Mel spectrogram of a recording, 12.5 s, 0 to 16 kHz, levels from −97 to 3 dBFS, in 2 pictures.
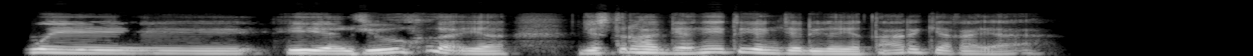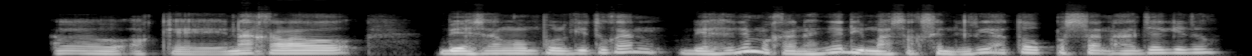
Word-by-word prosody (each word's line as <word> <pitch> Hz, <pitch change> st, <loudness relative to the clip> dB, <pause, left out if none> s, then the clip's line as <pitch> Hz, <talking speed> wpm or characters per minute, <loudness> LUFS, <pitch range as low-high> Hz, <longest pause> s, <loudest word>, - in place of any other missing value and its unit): Weh 140 Hz, -6 st, 0 dB, 0.2 s
iya 145 Hz, -2 st, +9 dB, 0.2 s
juga 180 Hz, -, +4 dB, 0.2 s
ya, 125 Hz, -, +3 dB, 0.5 s
justru 145 Hz, +7 st, +1 dB
hadiahnya 155 Hz, +1 st, +2 dB
itu 185 Hz, -, -5 dB
yang 160 Hz, -, +3 dB
jadi 135 Hz, -2 st, +3 dB
daya 115 Hz, -1 st, +2 dB
tarik 160 Hz, +5 st, -3 dB
ya -, -, -2 dB
Kak 120 Hz, -, -4 dB
ya. 125 Hz, +3 st, -12 dB, 1.3 s
Oh 125 Hz, -3 st, -4 dB
oke 115 Hz, 0 st, -8 dB, 0.3 s
nah 140 Hz, +2 st, +2 dB
kalau, 140 Hz, 0 st, +4 dB, 0.7 s
biasa 130 Hz, -1 st, +4 dB
ngumpul 135 Hz, 0 st, 0 dB
gitu 140 Hz, -, -3 dB
kan 195 Hz, -, -1 dB, 0.3 s
biasanya 135 Hz, -, 0 dB
makanannya 130 Hz, +2 st, -2 dB
dimasak 120 Hz, -4 st, 0 dB
sendiri 115 Hz, +4 st, -3 dB
atau 160 Hz, +1 st, -1 dB
pesan 140 Hz, -2 st, -3 dB
aja 130 Hz, +4 st, -2 dB
gitu? 170 Hz, +2 st, -4 dB
140 Hz, 145 wpm, -24 LUFS, 130-160 Hz, 1.3 s, iya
